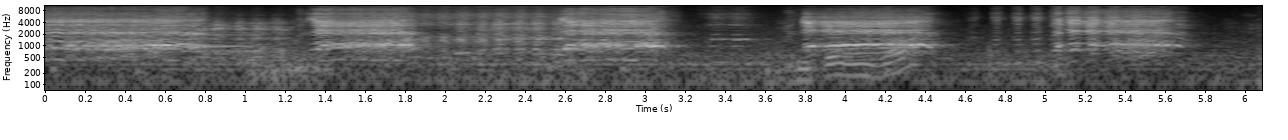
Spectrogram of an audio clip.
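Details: Goat in a sugar shack in Quebec, Canada, during the birth of two kids: loud, harsh, quavering bleats repeat in steady bursts, with a brief French voice in the background.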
